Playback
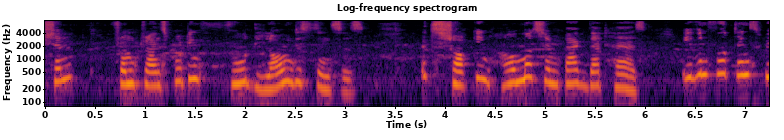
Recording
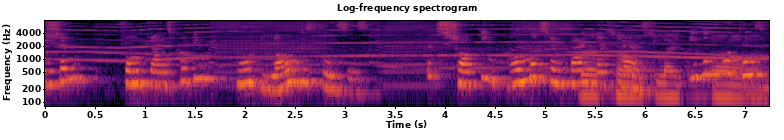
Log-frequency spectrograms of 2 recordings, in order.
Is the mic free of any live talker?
No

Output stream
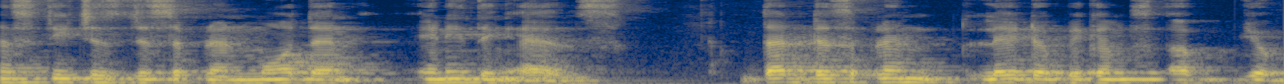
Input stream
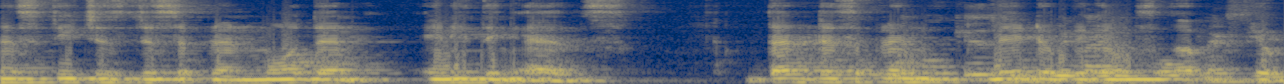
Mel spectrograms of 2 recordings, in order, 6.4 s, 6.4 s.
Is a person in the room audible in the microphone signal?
Yes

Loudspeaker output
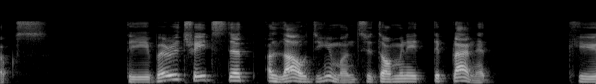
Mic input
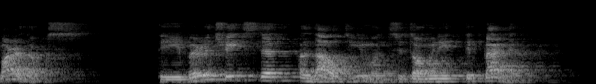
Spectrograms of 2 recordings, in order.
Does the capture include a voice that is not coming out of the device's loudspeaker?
No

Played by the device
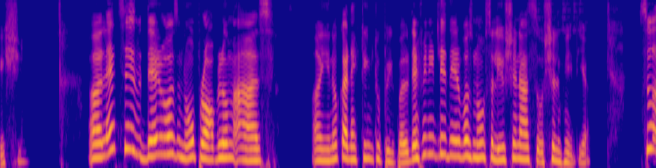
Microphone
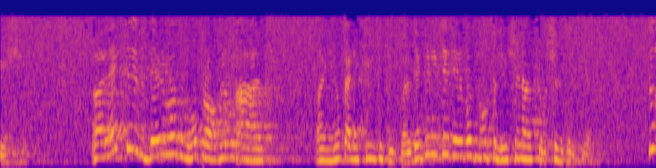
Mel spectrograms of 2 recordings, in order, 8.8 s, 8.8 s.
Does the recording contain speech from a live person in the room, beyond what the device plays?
No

